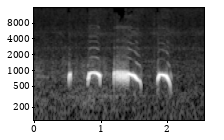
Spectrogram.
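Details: Female spotted dove cooing to stimulate males to call: four soft, hollow coo notes, a short first note followed by a longer drawn-out coo with a falling end, then a final rounded coo, with quiet background.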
